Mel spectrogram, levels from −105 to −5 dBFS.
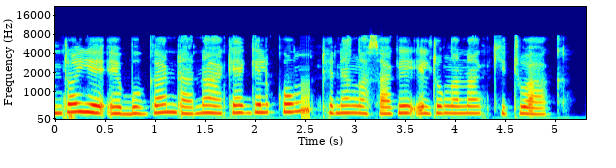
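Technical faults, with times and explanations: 1.26 s and 2.46 to 2.55 s, concealed Bluetooth headset packet loss: headset packets were dropped, and the phone filled each gap with the best-matching recent waveform. At 1.26 s, 15 ms was lost; 75 ms lost across 90 ms, runs reaching 30 ms, gives a buzzy held tone and a warble as real sound returns.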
